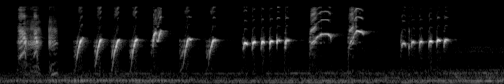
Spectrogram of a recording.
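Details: Greater green leafbird, Indonesian cucak ijo, giving a lively gacor lure song meant to get other birds singing: rapid bright chirps and downslurred whistles in quick bursts, some trilled runs of notes, with a faint low hum underneath.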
